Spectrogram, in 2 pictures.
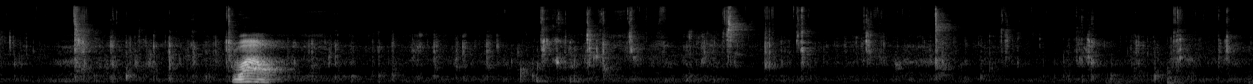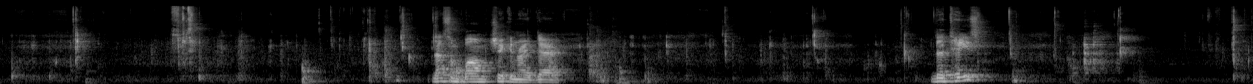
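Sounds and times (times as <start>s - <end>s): chewing on a chicken bone: 0.0s - 16.8s.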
